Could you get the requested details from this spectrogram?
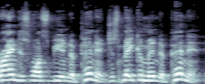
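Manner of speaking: lightly voiced grandma advising; imitating grandma. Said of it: "my grandma's like".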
